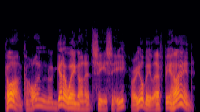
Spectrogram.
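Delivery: loud call back over his shoulder. Acted. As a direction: call him to hurry up and follow. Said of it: "called to him".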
